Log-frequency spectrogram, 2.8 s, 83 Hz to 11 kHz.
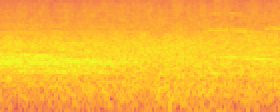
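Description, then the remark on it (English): Loud, sustained applause from a capacity crowd at the Crucible, going mad for Bradford's Joe Johnson as he defeats Steve Davis 18 frames to 12 in the snooker world final, a dense steady wash of clapping that stays even throughout, with no clear voices standing out. “The crowd here at the Crucible are going mad for Bradford's Joe Johnson.”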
